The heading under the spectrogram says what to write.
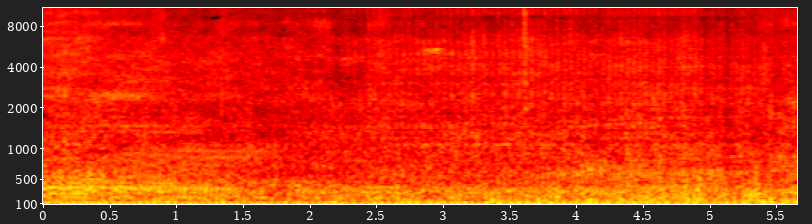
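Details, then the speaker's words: Yamaha Aerox 155 road test after repair: steady engine drone and road rumble, no grinding or growl; the rear noise was a failed bearing near the swing arm, now replaced and quiet. "So nawala na yung kanyang ingay. Smoke na. mga sa smooth na siya so hindi na maingay Eh so good mga ideas."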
